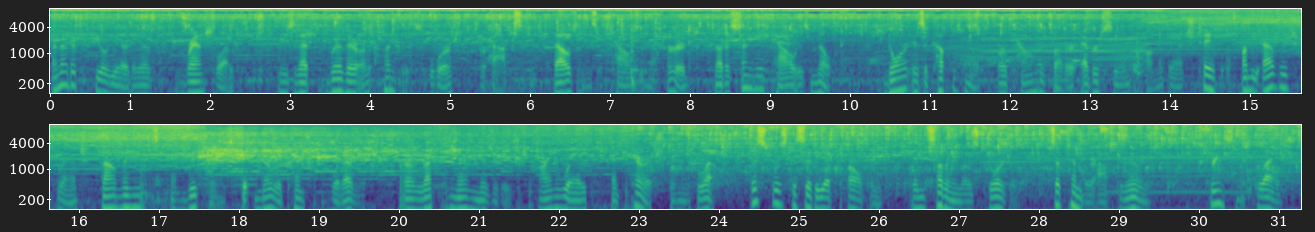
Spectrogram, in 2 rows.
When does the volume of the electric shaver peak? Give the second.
18 s.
